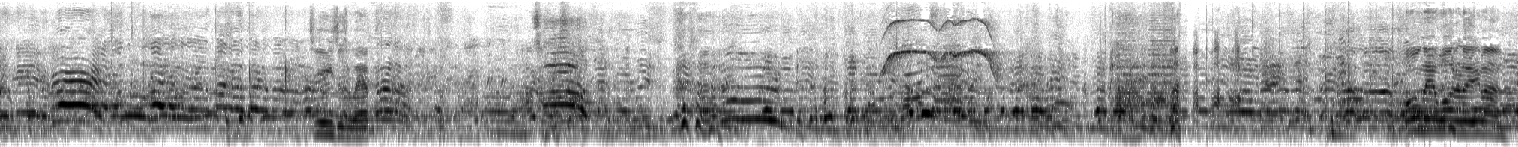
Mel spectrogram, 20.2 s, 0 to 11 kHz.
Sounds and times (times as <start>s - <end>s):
Speech: 2.2s - 15.4s, 16.4s - 20.2s.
